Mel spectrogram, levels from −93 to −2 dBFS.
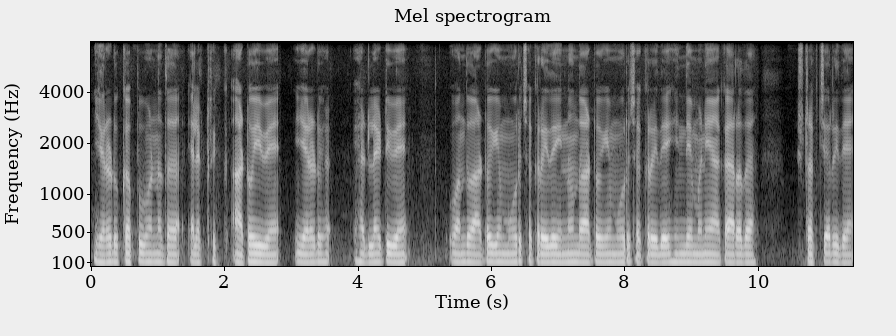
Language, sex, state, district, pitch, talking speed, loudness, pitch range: Kannada, male, Karnataka, Belgaum, 110 Hz, 135 wpm, -19 LUFS, 105-110 Hz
